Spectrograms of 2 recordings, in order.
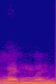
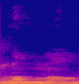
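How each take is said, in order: First: The vowel sounds like the one in 'bang'. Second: The vowel sounds like the one in 'long'. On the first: The speaker calls it wrong. "it looks like Lang Lang" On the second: The speaker calls it right. "You pronounce it Long Long"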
